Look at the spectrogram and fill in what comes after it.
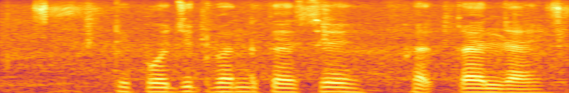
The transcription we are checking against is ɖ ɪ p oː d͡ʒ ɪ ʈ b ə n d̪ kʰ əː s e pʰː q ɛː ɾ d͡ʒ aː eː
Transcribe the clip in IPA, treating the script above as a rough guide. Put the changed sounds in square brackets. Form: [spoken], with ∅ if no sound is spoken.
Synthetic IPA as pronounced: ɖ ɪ p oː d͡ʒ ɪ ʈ b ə n d̪ [k] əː s e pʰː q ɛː [l] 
